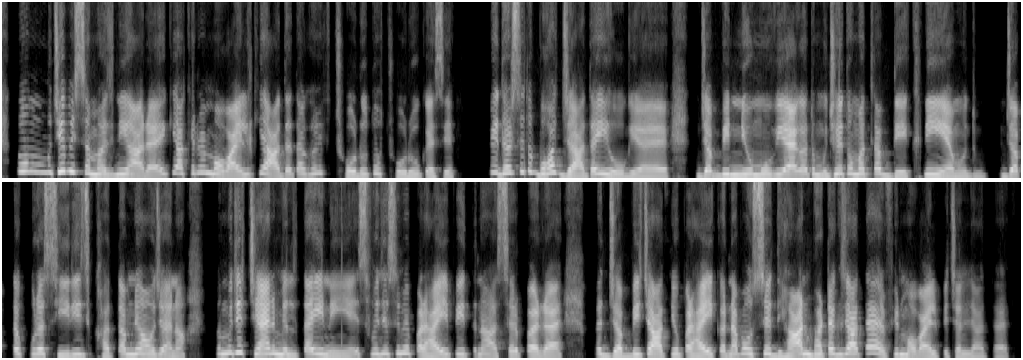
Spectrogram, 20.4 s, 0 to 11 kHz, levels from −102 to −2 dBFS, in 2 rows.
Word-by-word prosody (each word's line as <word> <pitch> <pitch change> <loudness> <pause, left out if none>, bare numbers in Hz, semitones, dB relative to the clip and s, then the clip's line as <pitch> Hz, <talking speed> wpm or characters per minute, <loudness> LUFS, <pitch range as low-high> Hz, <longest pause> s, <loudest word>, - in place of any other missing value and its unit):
तो - - -3
मुझे 435 +2 +2
भी 485 - +3
समझ 310 -7 +1
नहीं 310 +1 +1
आ 260 -2 +3
रहा 245 +1 +1
है 290 +5 0
कि 385 - -7
आख़िर 375 +1 -3
में 395 -2 -2
मोबाइल 275 -3 +2
की 380 - -7
आदत 285 +6 -2
अगर 335 +4 -5
छोड़ूँ 265 +1 -2
तो 360 -2 -6
छोड़ूँ 245 -1 -5
कैसे? 220 +1 -3 0.4
इधर 380 +3 +1
से 470 +4 -3
तो 485 - -3
बहुत 385 +4 +1
ज़्यादा 240 +2 +2
ही 335 +1 +3
हो 220 -8 0
गया 205 0 -2
है, 210 0 0 0.3
जब 265 +3 +1
भी 310 - +3
न्यू 280 +1 +3
मूवी 280 +1 +1
आएगा 275 +1 +6
तो 300 -1 -4
मुझे 275 +7 0
तो 350 0 -3
मतलब 315 -1 -1
देखनी 235 +6 -2
ही 265 - +4
है। 225 -2 +3
मु 225 +1 -6 0.4
जब 280 -1 +1
तक 320 -1 -2
पूरा 320 +1 +1
सीरीज़ 285 -1 -1
ख़त्म 240 +7 -3
ना 315 0 +2
हो 290 -1 0
जाए 280 -3 -1
ना, 230 +2 -4 0.3
तो 340 - -5
मुझे 385 +5 +2
चैन 335 +1 +5
मिलता 290 -1 0
ही 320 0 +3
नहीं 210 -5 -3
है। 225 - -5
इस 265 +2 -3
वजह 335 +1 -2
से 360 +3 -4
मैं 375 0 0
पढ़ाई 245 +1 +3
पे 320 - -1
इतना 285 -1 -5
असर 270 +3 -3
पड़ 250 -2 +4
रहा 225 0 +3
है। 240 +2 +1 0.4
मैं 300 - -1
जब 230 -2 +1
भी 290 - +2
चाहती 275 0 +3
हूँ 290 - -4
पढ़ाई 245 0 +5
करना, 275 +3 -1
पर 340 - -3
उससे 330 +2 +1
ध्यान 240 +8 +4
भटक 300 +3 +1
जाता 320 +4 +3
है 380 - +4
और 290 - -1
फ़िर 305 -1 -2
मोबाइल 225 -6 +1
पे 205 - -10
चल 195 -2 -6
जाता 175 0 -10
है। 180 - -8
285 Hz, 260 wpm, -24 LUFS, 245-320 Hz, 0.4 s, आएगा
